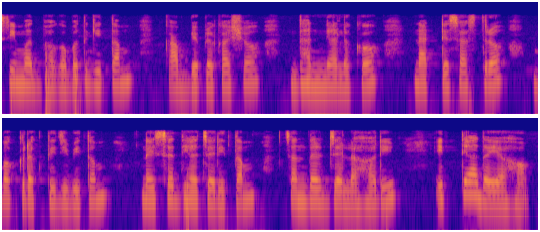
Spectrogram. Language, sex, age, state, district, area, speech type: Sanskrit, female, 18-30, Odisha, Mayurbhanj, rural, spontaneous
